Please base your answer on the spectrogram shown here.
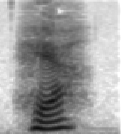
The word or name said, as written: hr.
